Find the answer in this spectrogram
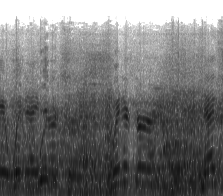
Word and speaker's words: Whitaker: Whitaker.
